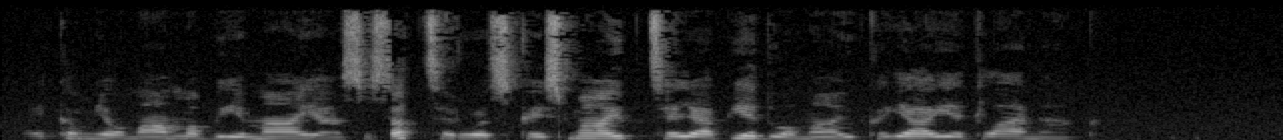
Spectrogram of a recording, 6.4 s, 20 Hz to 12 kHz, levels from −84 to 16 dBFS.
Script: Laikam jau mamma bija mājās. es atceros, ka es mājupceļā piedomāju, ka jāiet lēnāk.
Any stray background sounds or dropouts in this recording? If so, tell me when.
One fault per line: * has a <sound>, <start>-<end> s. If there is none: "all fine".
all fine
